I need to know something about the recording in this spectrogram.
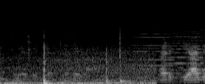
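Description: A single sharp thump about half a second in, over faint voices and a low hum; the hum stops abruptly near the end.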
